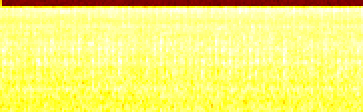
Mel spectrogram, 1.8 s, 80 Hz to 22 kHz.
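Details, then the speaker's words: 2013 Dodge Forza after cylinder misfire repair: steady, even idle with no skips or stumbles; engine smooth and healthy, fixed as it should be. "ahora sí quedó perfecto como debe ser"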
